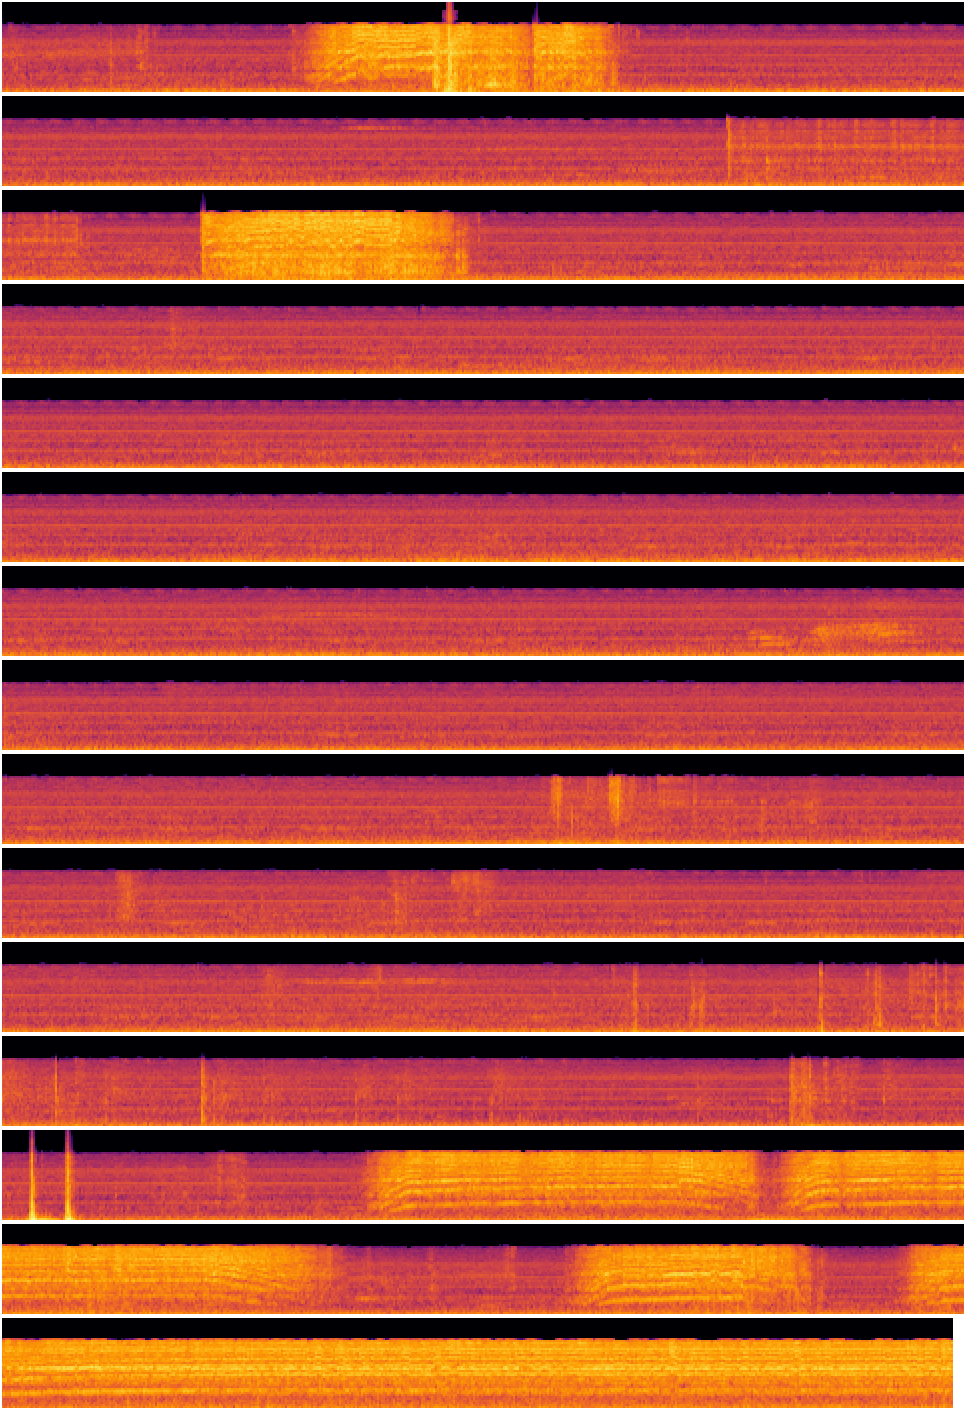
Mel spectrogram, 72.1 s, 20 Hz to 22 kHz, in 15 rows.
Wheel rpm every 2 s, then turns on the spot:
20, 140, 0, 0, 20, 110, 10, 0, 0, 0, 0, 0, 0, 0, 0, 0, 0, 0, 0, 0, 0, 0, 0, 0, 0, 0, 0, 0, 0, 20, 160, 190, 40, 100, 200, 210.
none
